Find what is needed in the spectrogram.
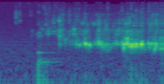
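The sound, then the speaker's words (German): Liquid poured into a glass, a gurgling, splashing stream that starts abruptly after a faint opening and keeps bubbling and fluttering to the end. “Erstmal mir was eingeschenkt.”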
